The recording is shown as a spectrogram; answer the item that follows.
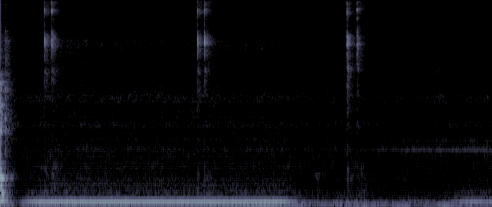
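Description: Three computer mouse clicks, about two seconds apart, picking the points of a linear dimension in CAD software. A steady low hum runs under the first two clicks and stops about three and a half seconds in.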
